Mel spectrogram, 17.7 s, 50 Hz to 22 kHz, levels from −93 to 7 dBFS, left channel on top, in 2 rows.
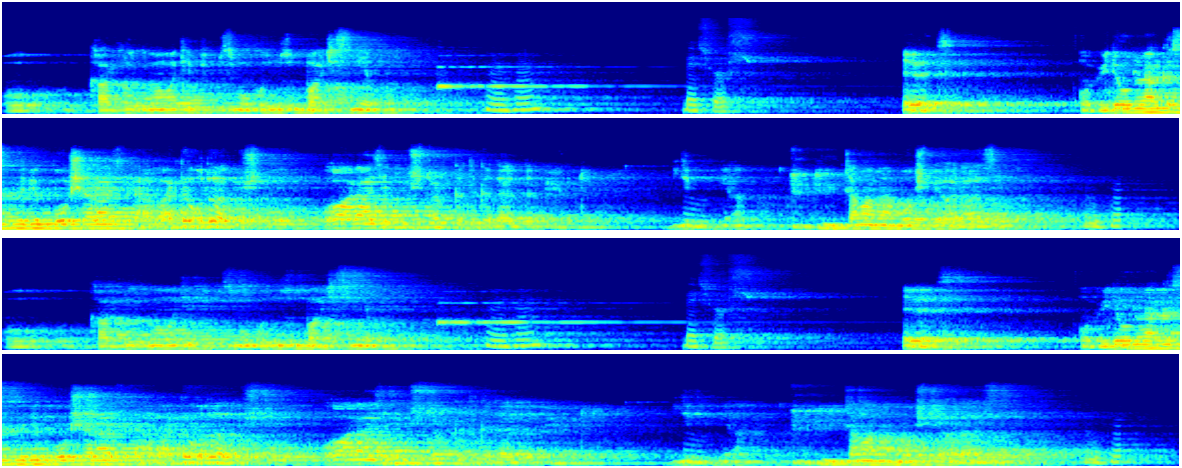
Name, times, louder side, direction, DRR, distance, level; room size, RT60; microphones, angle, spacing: voice 1, 0.0-2.9 6.8-7.2 8.1-13.3 13.8-16.5, left 1 dB, 50° left, 1 dB, 1.8 m, -27 dB
Piano, 3.3-5.3, left 2 dB, 75° left, 3.6 m, -44 dB
voice 2, 3.6-4.1 5.1-5.7 13.9-14.3 16.9-17.2, left 1 dB, 15° left, 5 dB, 0.4 m, -37 dB
24.0 x 8.4 x 5.4 m, 2.6 s
head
